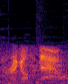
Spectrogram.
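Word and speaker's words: Rigondeaux: Tete's talked about fighting Rigondo, or as he's correctly pronounced with the Spanish accent, Rigondao.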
